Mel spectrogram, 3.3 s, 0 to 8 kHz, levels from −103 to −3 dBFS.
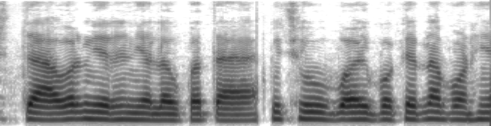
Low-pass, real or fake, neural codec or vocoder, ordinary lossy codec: none; fake; codec, 16 kHz, 4 kbps, FreqCodec, larger model; none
